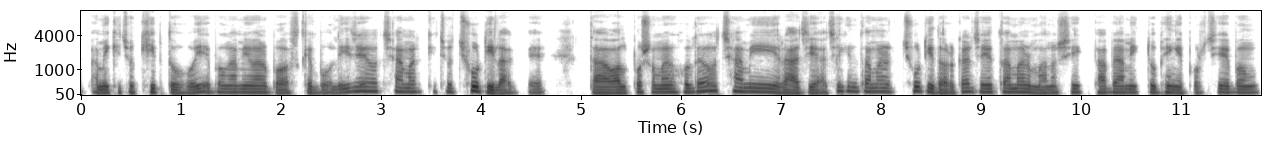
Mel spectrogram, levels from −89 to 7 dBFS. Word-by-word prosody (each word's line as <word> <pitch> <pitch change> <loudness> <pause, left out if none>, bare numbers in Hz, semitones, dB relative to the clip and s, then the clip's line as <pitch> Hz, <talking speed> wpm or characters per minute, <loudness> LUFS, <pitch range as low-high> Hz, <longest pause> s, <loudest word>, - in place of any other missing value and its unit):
আমি 120 +1 +4
কিছু 130 -1 -5
ক্ষিপ্ত 135 -1 -2 0.2
হই 115 +3 +2
এবং 130 -1 -4
আমি 130 0 0
আমার 125 -1 +2
বসকে 115 +2 -2
বলি 120 +3 -1
যে 170 - +3
হচ্ছে, 160 - -6
"আমার 145 0 0
কিছু 155 -2 -12 0.2
ছুটি 165 -8 +7
লাগবে। 120 +3 -5 0.6
তা 110 - +2 0.2
অল্প 115 0 0 0.2
সময় 135 0 +2
হলেও 150 +5 +3
হচ্ছে 185 - -5
আমি 150 -1 +2 0.3
রাজি 105 +1 +1
আছি। 120 - -8
কিন্তু 160 -1 -2
আমার 150 0 -1 0.2
ছুটি 170 -5 +2
দরকার।" 125 +6 0
যেহেতু 135 -1 0
আমার 135 0 +2
মানসিকভাবে 120 +1 -3
আমি 120 - 0
একটু 125 - -2
ভেঙে 120 -3 +2
পড়ছি 115 +4 -10
এবং 120 -1 0
130 Hz, 180 wpm, -24 LUFS, 120-145 Hz, 0.6 s, ছুটি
